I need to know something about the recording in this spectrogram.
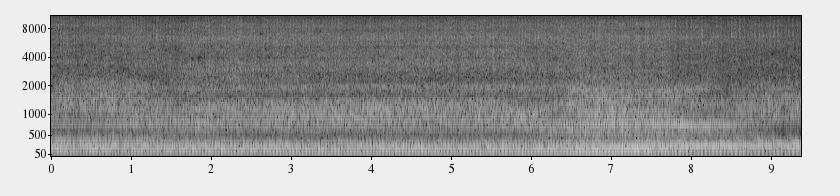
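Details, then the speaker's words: Briggs & Stratton 3.75hp Sprinter mower, restored, warmed up about 10 minutes to drive out dampness: steady, even drone at constant speed with no misses or surging; running better and smoothly. "So I've been leaving this to run, warm up for about 10 minutes. And as you can hear, the engine's running a bit better."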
